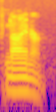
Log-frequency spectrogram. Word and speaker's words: niner: alright so for example to say three five nine phonetically would be three five Niner aren't very simple and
